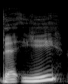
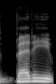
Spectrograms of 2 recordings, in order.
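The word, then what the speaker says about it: Bettye: On August 8th, one day later, 1969, Donald and Betty, but it's spelled Bet-ye. – Oh. – If we had to know someone named Betty that spells it Bet-ye, I would call her Bet-ye all the time. No, it's Betty Y-E.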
